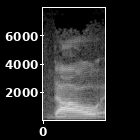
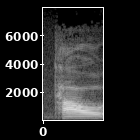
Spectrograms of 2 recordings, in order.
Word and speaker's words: Tao: called the Dao Tao pronounced Dao in the Mandarin dialect Tau in the changhai dialect toe in the Cantonese dialect take your choice Dao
